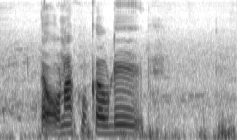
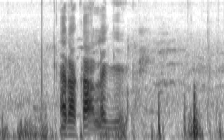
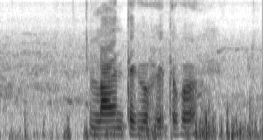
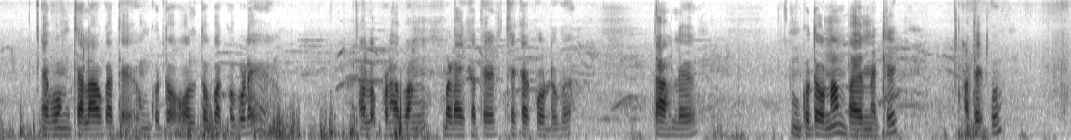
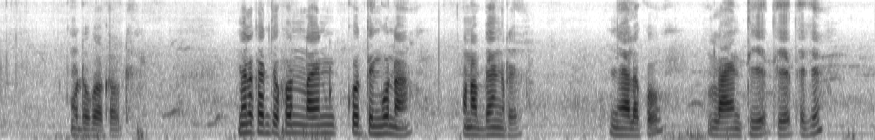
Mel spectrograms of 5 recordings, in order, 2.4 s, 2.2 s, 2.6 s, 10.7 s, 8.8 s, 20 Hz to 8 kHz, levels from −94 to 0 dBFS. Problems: constant background noise, continuous background conversations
